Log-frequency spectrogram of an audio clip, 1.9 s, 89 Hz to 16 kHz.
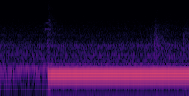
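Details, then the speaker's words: Music & Sound MC602 radio intercom master after a distortion repair, with a generator signal fed in and a scope on the master speaker output: pure, steady tone with no buzz or crackle; clean amplifier output. "there's our sine wave as clean and as perfect as it possibly could be just for fun so if we change our frequency we can go up [Music] that's 1,000 htz enough of that"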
